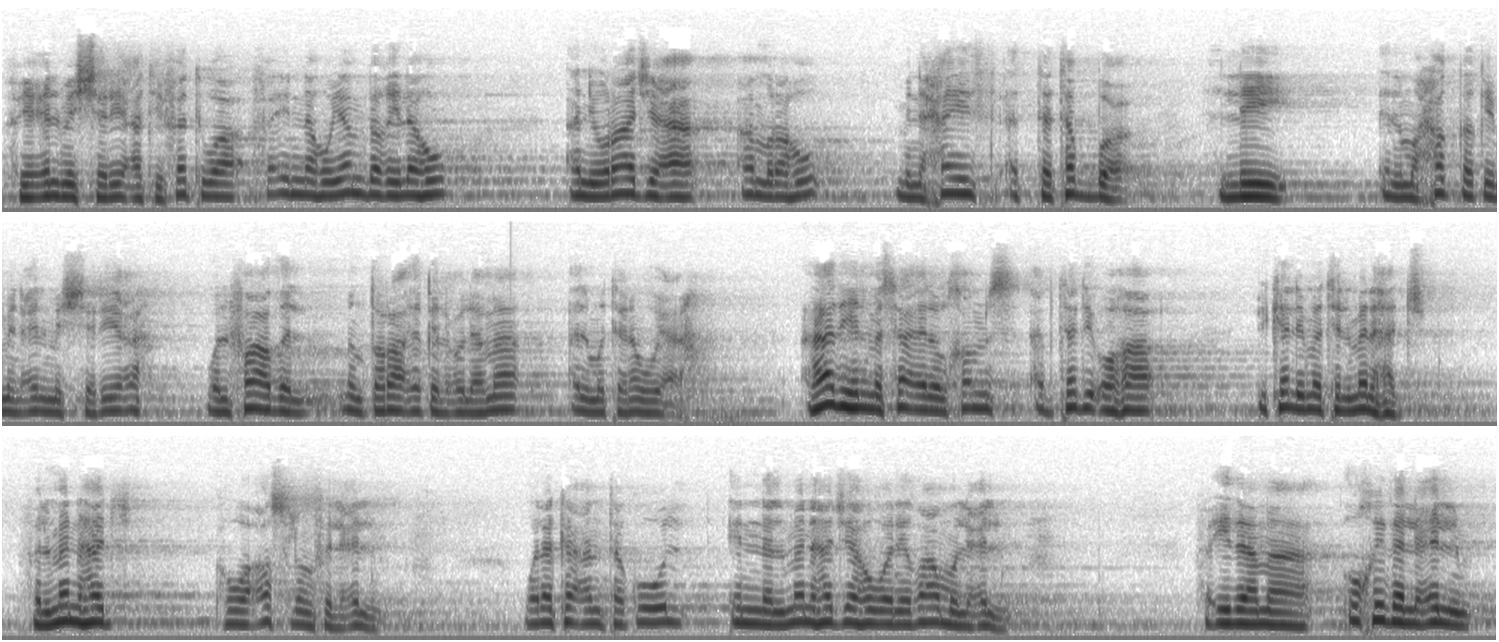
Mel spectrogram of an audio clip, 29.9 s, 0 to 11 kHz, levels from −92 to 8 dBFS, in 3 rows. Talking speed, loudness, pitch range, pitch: 90 wpm, -19 LUFS, 160-185 Hz, 170 Hz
